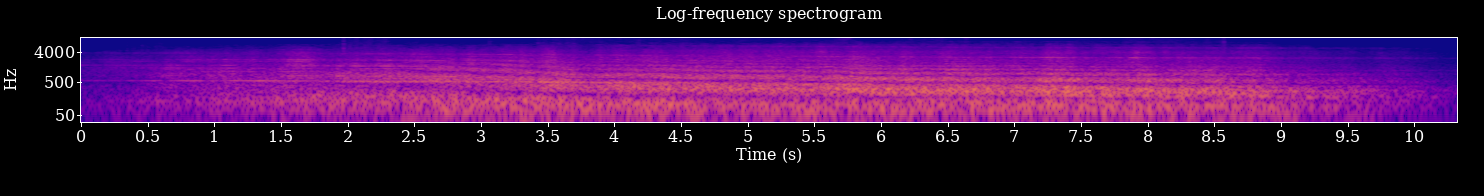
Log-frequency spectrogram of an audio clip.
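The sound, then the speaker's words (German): A loud aircraft engine drones steadily for about ten seconds, swelling up and fading slightly at the edges, with shifting whining tones layered over a broad roar. No voices are present. “Okay, das war nicht der Privatflieger von Friedrich Merz und auch nicht der Jet von Franz Josef Strauß, den du ja schon erwähnt hast, aber sowas Ähnliches”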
